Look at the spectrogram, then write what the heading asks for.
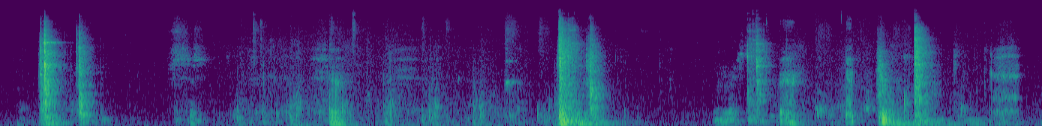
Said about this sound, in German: Mit seinem Passepartout war Marjorie Slaters Wohnung rasch geöffnet.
